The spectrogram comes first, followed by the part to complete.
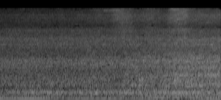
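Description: Steady low rumble of a vehicle engine running, growing slightly louder toward the end.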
